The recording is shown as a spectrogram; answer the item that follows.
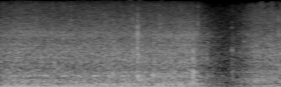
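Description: Open safari vehicle's engine running with a steady low drone. It drops away briefly near the end, and another open vehicle's driving noise comes in.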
